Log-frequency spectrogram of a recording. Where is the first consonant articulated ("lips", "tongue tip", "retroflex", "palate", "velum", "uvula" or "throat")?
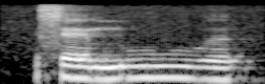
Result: tongue tip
